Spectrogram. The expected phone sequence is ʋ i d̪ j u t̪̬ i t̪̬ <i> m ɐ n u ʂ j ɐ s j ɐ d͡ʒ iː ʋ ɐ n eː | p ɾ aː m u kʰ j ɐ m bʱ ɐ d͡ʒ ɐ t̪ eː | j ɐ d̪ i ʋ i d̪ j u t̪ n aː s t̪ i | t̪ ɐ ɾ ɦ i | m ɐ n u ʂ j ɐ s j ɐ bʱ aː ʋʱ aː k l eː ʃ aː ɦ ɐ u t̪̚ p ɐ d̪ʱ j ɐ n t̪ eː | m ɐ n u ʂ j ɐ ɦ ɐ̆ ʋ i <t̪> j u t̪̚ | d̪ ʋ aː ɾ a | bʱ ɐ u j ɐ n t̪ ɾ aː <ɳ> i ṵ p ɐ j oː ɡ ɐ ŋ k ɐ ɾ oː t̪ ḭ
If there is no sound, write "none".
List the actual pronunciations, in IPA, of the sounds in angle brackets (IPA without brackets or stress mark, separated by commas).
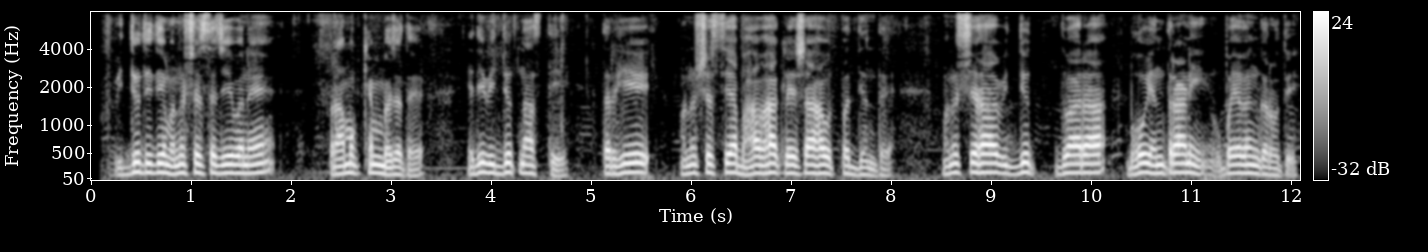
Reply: i, d̪, ɳ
